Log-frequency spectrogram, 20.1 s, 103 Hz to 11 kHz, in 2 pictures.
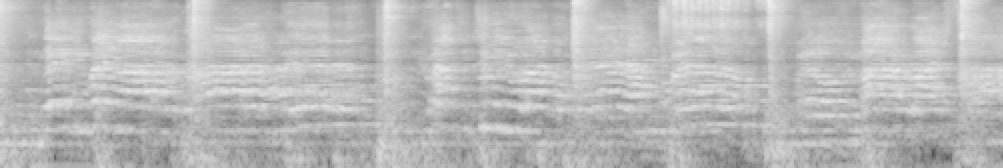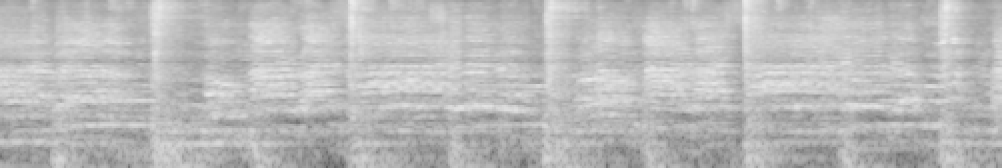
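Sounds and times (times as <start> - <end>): drum beat: 0.0 - 20.0
group singing gospel song: 0.0 - 20.0
tambourines and hand percussion: 0.0 - 20.0.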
